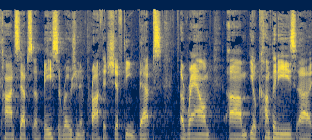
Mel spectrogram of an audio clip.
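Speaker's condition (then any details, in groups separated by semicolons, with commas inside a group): No condition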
